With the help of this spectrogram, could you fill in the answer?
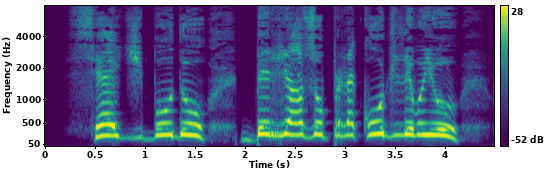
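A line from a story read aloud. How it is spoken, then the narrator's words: Shout. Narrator (Russian): крикнул Иона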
